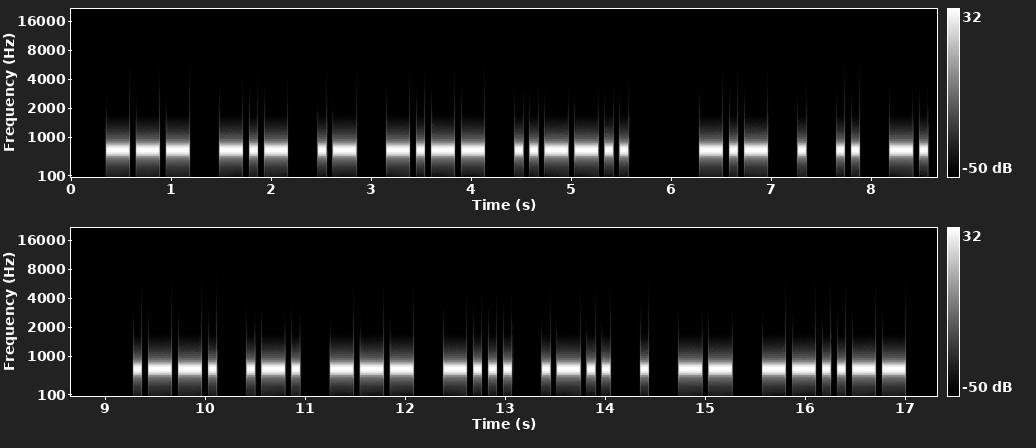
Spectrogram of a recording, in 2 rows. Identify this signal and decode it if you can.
Morse code, heard as a keyed tone, about 16 wpm, 700 Hz. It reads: OKAY? KEIN PROBLEM,
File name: Morsekurs / Witze / Witz 02 Juni 2020, 70 F80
